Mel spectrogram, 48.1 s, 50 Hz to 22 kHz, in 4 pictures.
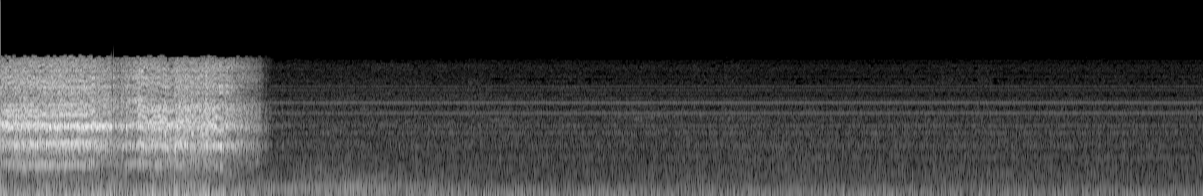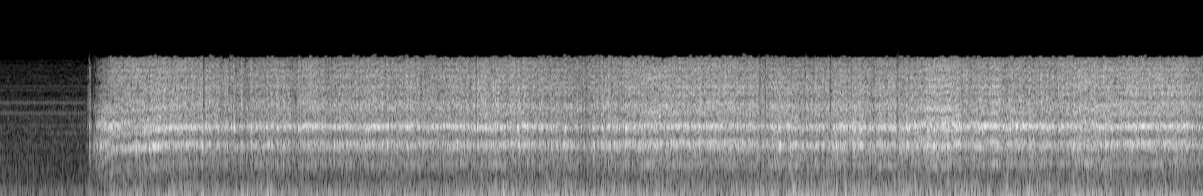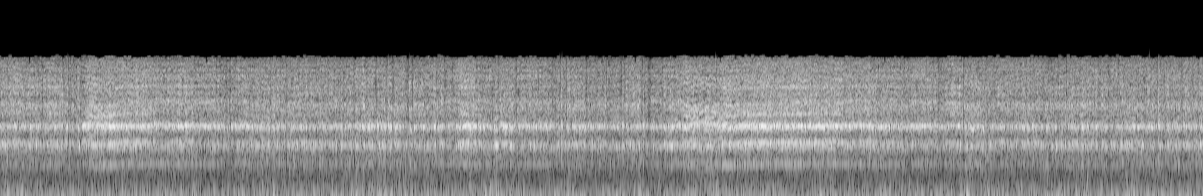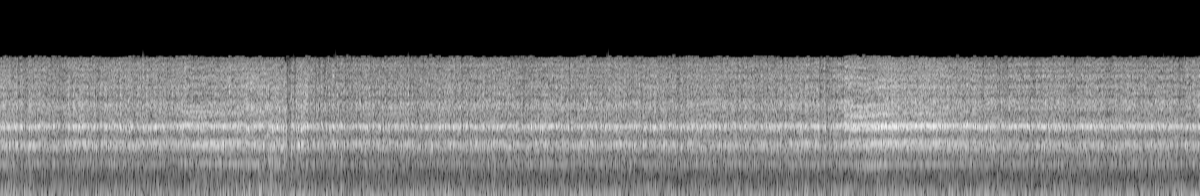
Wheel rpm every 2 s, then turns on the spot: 160, 40, 0, 0, 0, 0, 60, 160, 160, 160, 160, 160, 160, 160, 160, 160, 160, 160, 160, 160, 160, 160, 160, 160.
none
